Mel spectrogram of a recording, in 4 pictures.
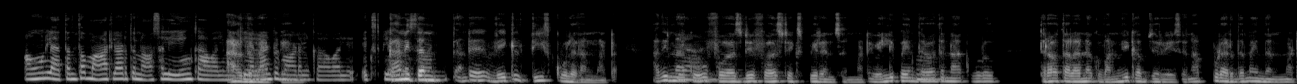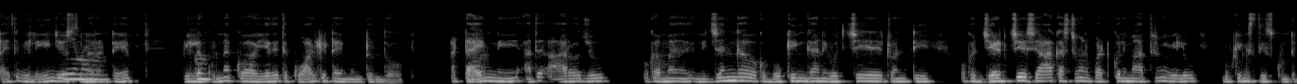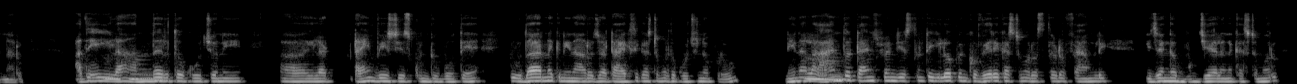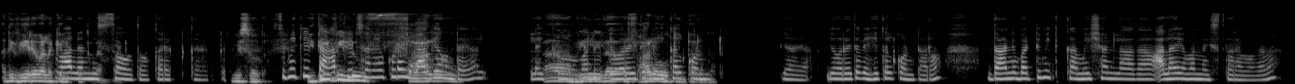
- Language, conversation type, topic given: Telugu, podcast, మీ కొత్త ఉద్యోగం మొదటి రోజు మీకు ఎలా అనిపించింది?
- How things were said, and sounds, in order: in English: "ఎక్స్‌ప్లేన్"; in English: "వెహికల్"; in English: "ఫస్ట్ డే ఫస్ట్ ఎక్స్పీరియన్స్"; in English: "వన్ వీక్ అబ్జర్వ్"; in English: "క్వాలిటీ టైమ్"; in English: "బుకింగ్"; in English: "బుకింగ్స్"; in English: "టైమ్ వేస్ట్"; in English: "టైమ్ స్పెండ్"; in English: "ఫ్యామిలీ"; in English: "బుక్"; in English: "మిస్"; in English: "కరెక్ట్ కరెక్ట్. సో"; in English: "మిస్"; in English: "టార్గెట్స్"; in English: "ఫాలో"; in English: "లైక్"; in English: "ఫాలో"; in English: "వెహికల్"; tapping; in English: "వెహికల్"; in English: "కమీషన్"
